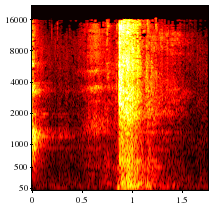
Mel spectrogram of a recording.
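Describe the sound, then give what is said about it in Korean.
A woman slams a door shut once as she turns away, a loud thud with a brief rattling decay, preceded by quiet and no voices. “소리나게 문을 닫고 돌아섰다.”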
